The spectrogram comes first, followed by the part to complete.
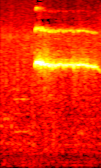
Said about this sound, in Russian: Вот свисток у вас. Дайте, пожалуйста.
